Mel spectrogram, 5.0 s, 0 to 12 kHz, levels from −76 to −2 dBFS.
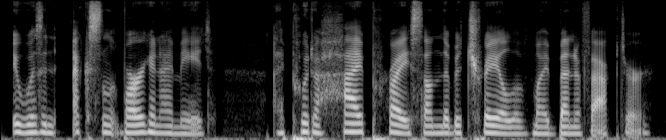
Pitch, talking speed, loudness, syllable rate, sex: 180 Hz, 205 wpm, -21 LUFS, 6.3 syllables/s, female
